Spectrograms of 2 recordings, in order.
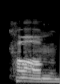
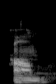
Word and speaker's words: calm: This word's calm, but the L, we don't really hear it in English for some reason. Calm.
